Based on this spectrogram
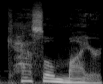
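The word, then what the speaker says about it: Kastle-Meyer: A classic example is the castle meer test pronounced like castle and meer like myer.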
